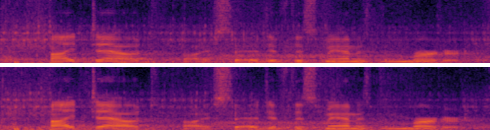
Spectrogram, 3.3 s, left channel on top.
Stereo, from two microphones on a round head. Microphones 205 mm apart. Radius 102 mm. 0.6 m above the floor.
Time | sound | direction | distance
0.3 | a man speaking | 15° right (ahead or behind) | 0.9 m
